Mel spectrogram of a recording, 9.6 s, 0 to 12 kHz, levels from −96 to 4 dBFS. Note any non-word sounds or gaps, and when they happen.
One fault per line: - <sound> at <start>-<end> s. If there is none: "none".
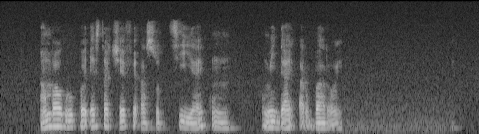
none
